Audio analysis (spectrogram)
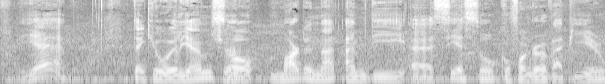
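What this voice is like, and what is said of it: French accent. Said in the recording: “We have a French accent.”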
